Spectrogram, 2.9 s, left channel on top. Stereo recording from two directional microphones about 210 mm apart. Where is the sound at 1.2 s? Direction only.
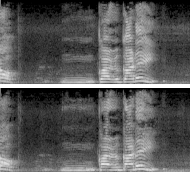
25° left (ahead or behind).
